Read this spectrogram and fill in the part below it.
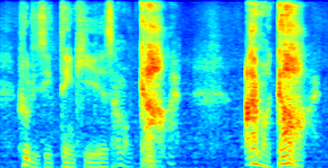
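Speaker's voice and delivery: muttering in character voice. As Baron hangs his head and walks out, Baron mumbling under breath. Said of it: "you hear him mumbling under his breath".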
